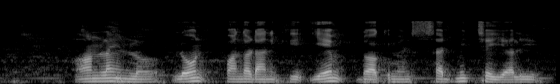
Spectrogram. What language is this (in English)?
Telugu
